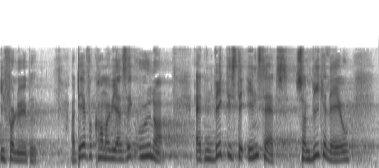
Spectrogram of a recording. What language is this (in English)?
Danish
